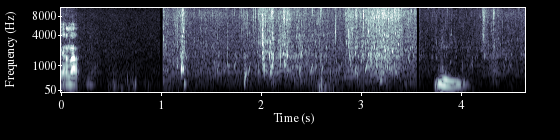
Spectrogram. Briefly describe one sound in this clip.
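A fish splashes and thrashes in the water.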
